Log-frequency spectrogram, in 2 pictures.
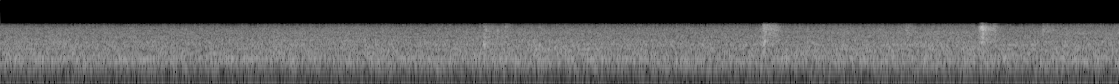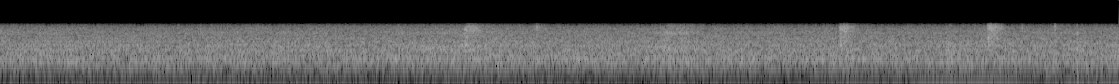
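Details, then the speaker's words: Newly adopted pet rat having sneezing fits since moving in a day earlier, occasionally rubbing its nose: faint, sharp, tiny repeated sneezes over a steady background hiss. "this is Henry everybody listen first cuz I'm weirded out by this sneezing thing just"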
